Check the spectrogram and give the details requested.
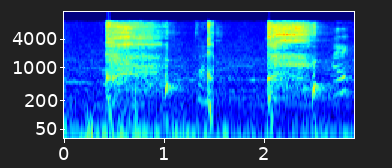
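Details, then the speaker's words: Acted child's cough: about four short, harsh, dry-sounding bursts in quick succession in a quiet room. "हुआ बेटू? खांसी हो गई क्या?"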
